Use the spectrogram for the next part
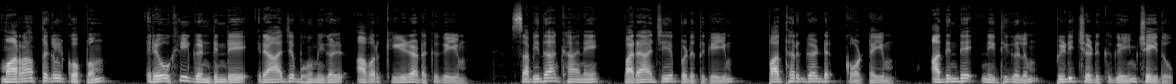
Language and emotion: Malayalam, neutral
